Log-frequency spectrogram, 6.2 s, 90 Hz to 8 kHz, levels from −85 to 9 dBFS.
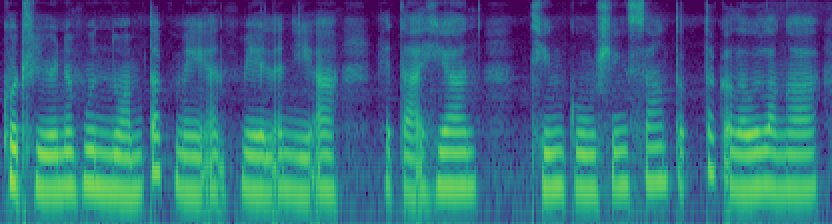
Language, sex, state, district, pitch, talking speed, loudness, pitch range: Mizo, female, Mizoram, Aizawl, 185 Hz, 175 wpm, -18 LUFS, 180-195 Hz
